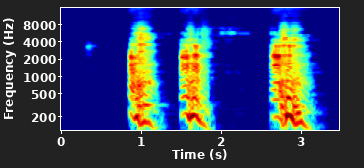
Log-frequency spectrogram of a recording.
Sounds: Throat clearing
